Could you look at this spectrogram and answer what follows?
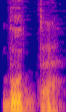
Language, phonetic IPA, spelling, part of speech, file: Russian, [ˈbutːə], будто, conjunction, Ru-будто.ogg
- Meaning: 1. as if, as though 2. allegedly, apparently, that (with some uncertainty)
